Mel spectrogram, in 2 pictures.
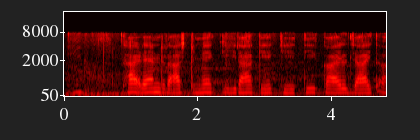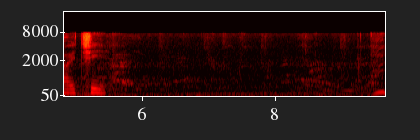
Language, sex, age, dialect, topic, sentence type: Maithili, female, 25-30, Southern/Standard, agriculture, statement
